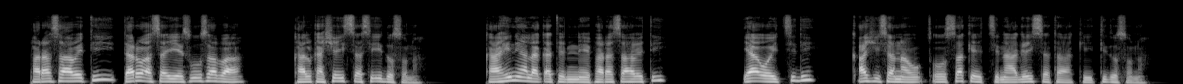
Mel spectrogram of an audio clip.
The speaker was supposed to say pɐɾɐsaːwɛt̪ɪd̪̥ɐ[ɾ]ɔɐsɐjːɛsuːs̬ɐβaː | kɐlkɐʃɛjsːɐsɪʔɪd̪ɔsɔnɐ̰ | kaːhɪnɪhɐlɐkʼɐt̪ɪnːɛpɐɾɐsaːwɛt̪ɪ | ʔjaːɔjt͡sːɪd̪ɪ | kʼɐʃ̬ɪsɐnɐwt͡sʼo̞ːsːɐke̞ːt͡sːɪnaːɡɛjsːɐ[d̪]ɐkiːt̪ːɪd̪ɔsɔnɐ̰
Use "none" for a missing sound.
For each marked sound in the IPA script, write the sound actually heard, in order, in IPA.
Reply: ɾ, t̪

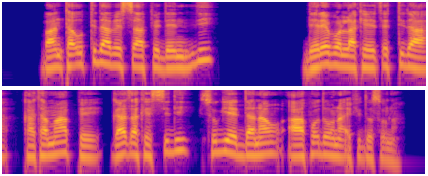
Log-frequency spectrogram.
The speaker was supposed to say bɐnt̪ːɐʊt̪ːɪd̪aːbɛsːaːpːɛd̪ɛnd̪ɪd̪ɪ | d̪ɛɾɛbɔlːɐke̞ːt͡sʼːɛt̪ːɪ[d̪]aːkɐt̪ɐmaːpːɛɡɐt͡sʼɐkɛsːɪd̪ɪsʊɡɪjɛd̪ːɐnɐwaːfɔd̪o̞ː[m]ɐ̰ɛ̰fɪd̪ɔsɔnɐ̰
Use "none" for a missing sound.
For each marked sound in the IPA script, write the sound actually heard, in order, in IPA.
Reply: d̪, n

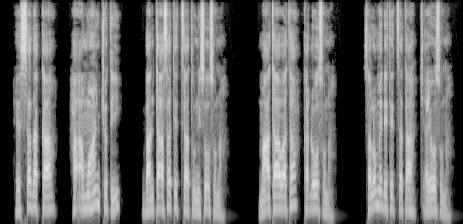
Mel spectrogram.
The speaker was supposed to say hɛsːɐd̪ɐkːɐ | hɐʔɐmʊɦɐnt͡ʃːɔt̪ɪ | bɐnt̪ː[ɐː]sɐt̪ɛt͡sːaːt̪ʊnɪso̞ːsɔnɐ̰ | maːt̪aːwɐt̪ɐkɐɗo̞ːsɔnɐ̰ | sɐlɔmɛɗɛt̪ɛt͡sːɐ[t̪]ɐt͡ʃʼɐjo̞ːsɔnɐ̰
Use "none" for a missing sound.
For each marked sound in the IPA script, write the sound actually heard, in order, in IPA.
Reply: ɐː, t̪

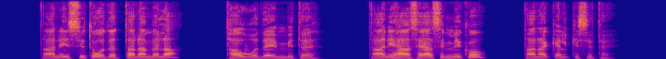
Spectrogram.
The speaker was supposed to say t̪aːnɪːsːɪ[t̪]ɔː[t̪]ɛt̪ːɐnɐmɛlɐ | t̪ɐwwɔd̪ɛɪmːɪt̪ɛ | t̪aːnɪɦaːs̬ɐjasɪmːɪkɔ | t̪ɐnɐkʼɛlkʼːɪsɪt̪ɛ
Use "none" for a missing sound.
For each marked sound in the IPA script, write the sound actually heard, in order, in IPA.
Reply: t̪, d̪

